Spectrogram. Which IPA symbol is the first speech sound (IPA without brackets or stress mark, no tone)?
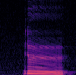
ɾ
